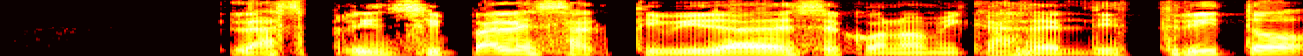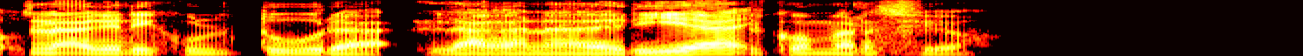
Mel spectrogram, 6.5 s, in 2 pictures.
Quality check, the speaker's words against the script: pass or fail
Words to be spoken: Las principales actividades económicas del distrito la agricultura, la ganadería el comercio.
pass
